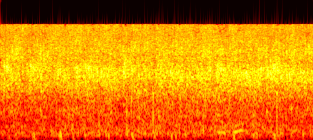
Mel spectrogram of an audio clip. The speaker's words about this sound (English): Thank you to Governor Markell and members of his cabinet for coming down and sharing your thoughts with us tonight. We appreciate it very much. Let's give him a round of applause right now, please.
